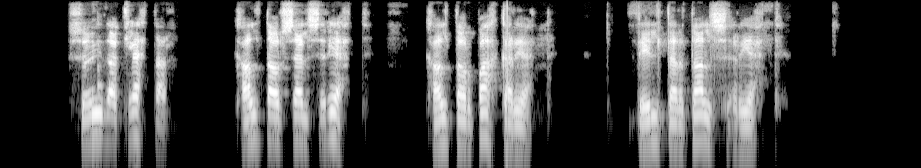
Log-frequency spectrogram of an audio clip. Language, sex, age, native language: Icelandic, male, 40-49, Icelandic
